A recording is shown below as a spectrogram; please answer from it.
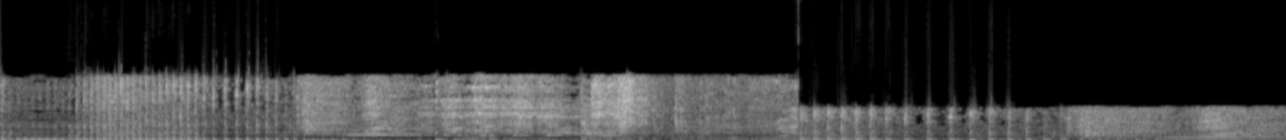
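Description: Motorcycle engine revving hard as the overloaded bike pulls away and rears up, with people's voices shouting around it. The engine's pulsing run starts again about four seconds in.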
